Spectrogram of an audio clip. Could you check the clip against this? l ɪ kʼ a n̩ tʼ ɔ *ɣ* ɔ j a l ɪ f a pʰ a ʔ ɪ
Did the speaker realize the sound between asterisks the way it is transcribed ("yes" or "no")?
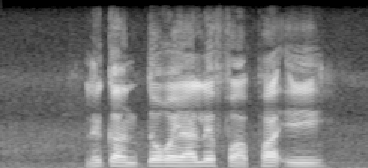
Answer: yes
